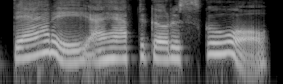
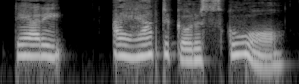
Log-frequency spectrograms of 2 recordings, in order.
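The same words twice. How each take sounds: First: It is said in a whining, mocking voice. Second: It is said in her plain voice.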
